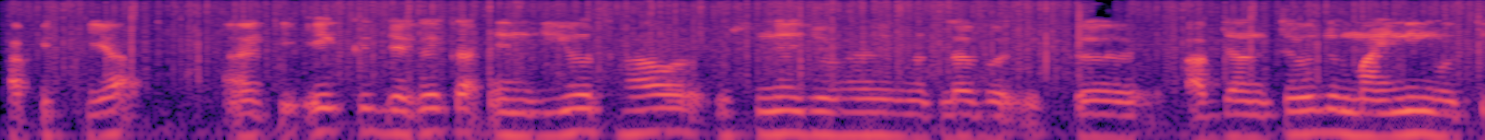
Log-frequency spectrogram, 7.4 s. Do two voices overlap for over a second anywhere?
No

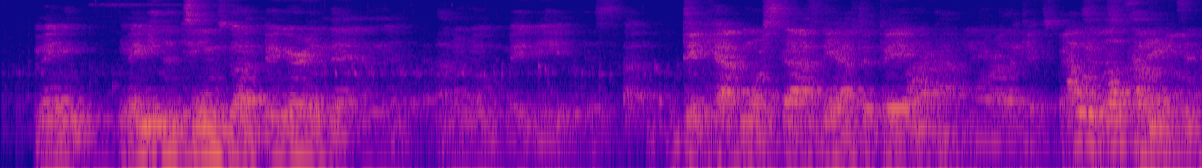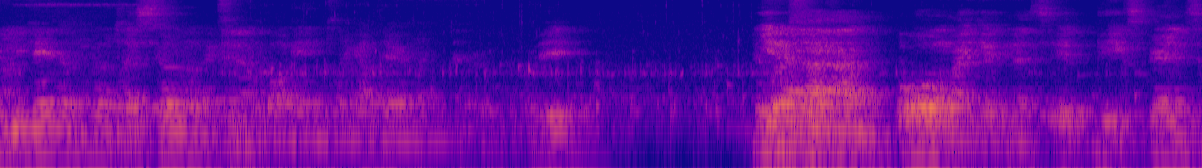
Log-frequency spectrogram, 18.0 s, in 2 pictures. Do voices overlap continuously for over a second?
Yes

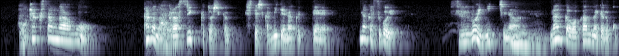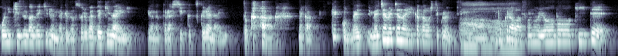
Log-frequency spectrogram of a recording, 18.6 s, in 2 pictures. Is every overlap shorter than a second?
Yes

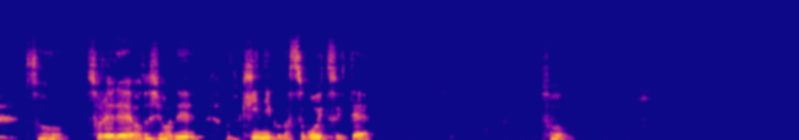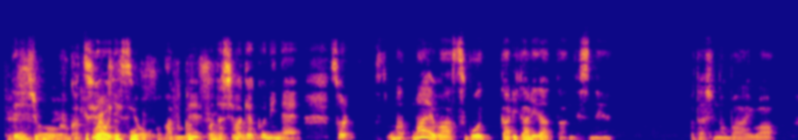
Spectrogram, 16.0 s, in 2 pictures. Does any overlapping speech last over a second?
Yes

